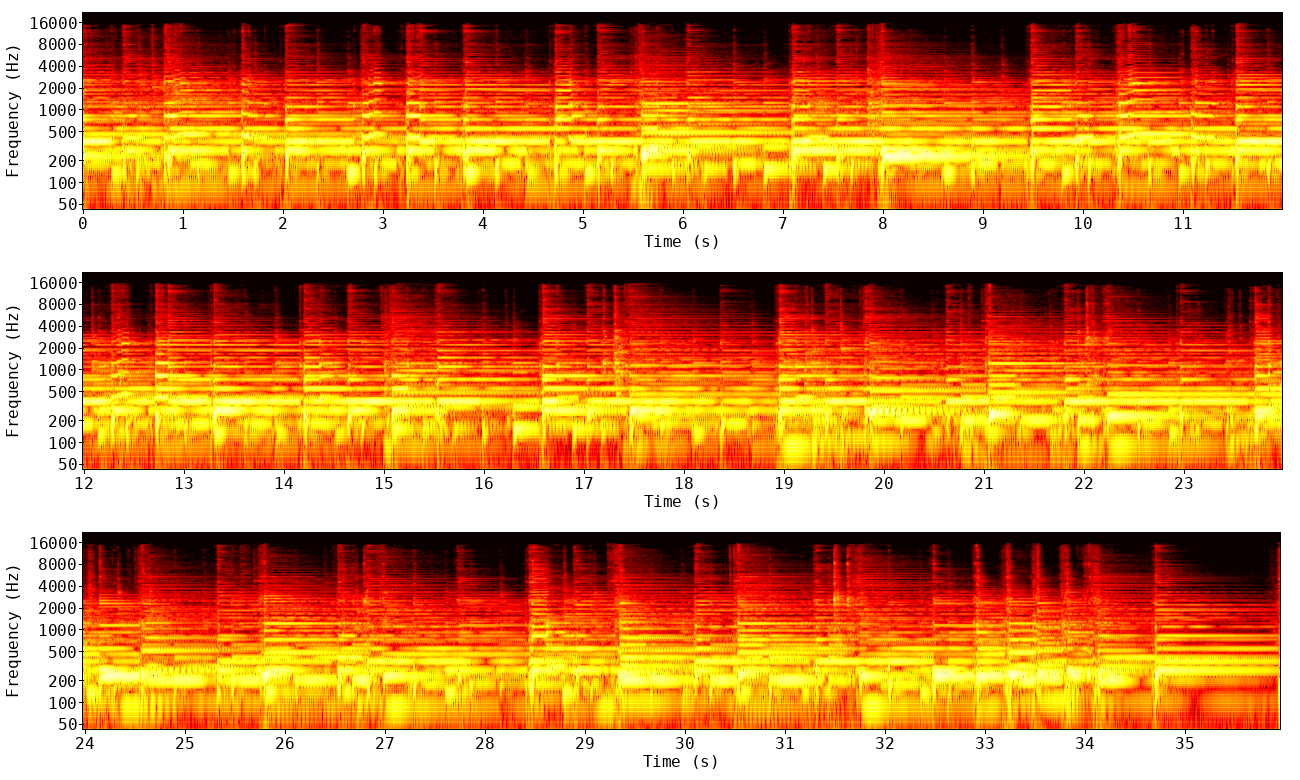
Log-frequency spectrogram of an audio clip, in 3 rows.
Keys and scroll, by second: 17.5 ctrl+t, 32.4 ctrl+t.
